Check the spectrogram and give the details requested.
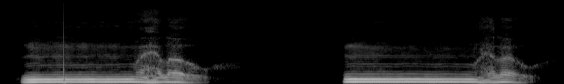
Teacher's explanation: It has weight. That's the transition from a thin, throat-based sound to a grounded, chest-resonant one. That's the mechanical shift.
